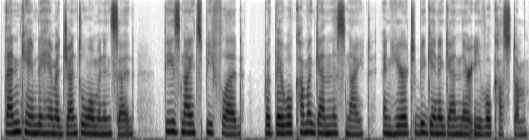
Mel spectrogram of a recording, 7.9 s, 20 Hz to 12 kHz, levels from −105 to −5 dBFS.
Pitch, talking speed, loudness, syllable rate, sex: 195 Hz, 205 wpm, -17 LUFS, 5.4 syllables/s, female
